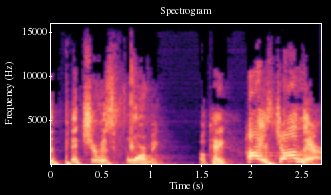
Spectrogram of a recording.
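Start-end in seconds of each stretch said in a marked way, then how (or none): 1.9-2.7 excited, upbeat, eager, enthusiastic, pitched-up voice. Teaching how to make phone calls, demonstrate asking for someone, excited and upbeat. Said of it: "I'm excited. I'm upbeat".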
